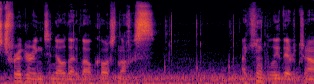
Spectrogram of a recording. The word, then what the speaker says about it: Cosmos: In Xenoblade Chronicles 2, they pronounce the O in Cosmos with a short vowel sound.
